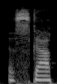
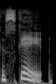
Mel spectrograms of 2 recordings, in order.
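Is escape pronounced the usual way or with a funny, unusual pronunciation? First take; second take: funny; usual. First: It is pronounced in an odd, funny way. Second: It is pronounced the ordinary English way. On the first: A character misreads the word. "she said escape. It sounds funny" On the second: This is the normal pronunciation. "It's spelled just like escape"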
